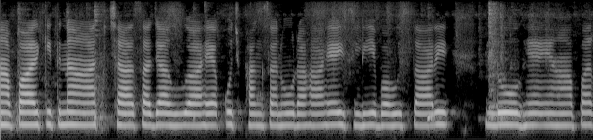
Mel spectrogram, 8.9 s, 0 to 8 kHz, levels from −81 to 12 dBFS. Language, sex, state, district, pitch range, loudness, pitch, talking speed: Bundeli, female, Uttar Pradesh, Jalaun, 215-230 Hz, -19 LUFS, 220 Hz, 130 wpm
